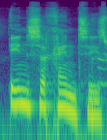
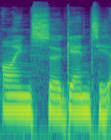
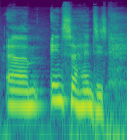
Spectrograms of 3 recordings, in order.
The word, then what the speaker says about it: Insurgentes: You're pretty close. It's It's Insurgentes, which is the the Spanish I I I did a lot of interviews around the time Spanish for "vertical complexity"? Guess what it's Spanish for. No, but I remember doing interviews at the time and being interviewed by American DJs, bless them, and they were pronouncing it Insurgentes. Insurgenies. Anyway, Insurgentes.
